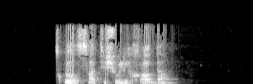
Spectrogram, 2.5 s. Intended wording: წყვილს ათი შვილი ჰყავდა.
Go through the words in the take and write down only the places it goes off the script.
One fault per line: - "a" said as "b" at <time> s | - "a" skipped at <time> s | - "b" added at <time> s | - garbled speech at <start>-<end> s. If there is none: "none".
none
